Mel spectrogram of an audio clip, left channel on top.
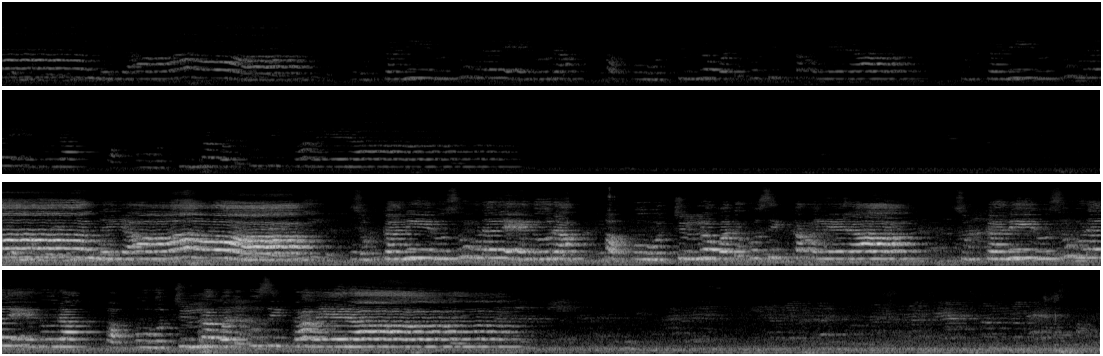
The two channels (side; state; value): left; quieter; 28.8 dB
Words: సుక్క నీరు చూడలేదురా అప్పు ఉచ్చుల్లో బతుకు సిక్కాలేరా సుక్క నీరు చూడలేదురా అప్పు ఉచ్చుల్లో బతుకు సిక్కాలేరా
